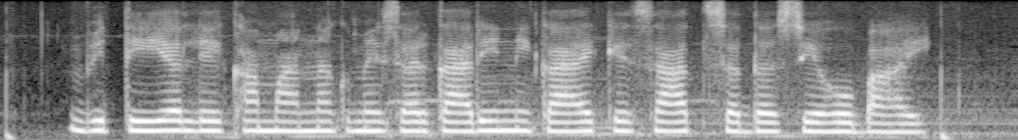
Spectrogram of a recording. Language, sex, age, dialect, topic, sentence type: Magahi, female, 25-30, Southern, banking, statement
